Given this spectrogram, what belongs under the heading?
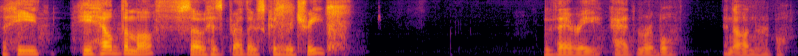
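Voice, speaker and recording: A man gives voice to a weary female Jedi who speaks slowly and with measured care, pausing on pensive hums. The tone is calm and even, a tabletop role-play read without strain. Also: medium pitch, slight background noise, natural voice. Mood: reflective. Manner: slow, measured, thoughtful hums.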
